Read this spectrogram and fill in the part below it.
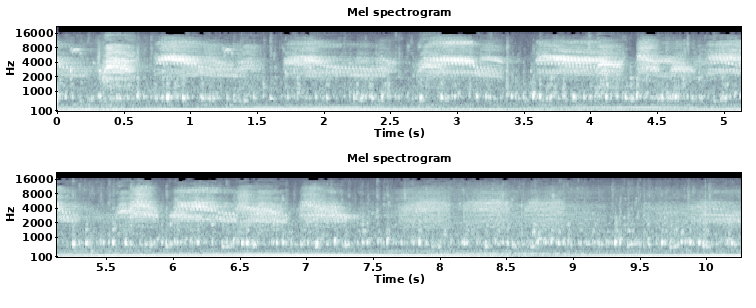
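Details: Starlings feeding noisily in a garden, eating from a supply of bird food; dense overlapping chattering, whistles and clicks from several birds throughout, with a steady low mechanical hum underneath.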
